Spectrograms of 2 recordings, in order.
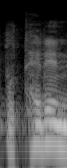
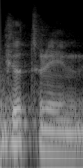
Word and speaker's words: Buterin: 우리말로는 비탈릭 부테린 이렇게도 쓰는데, 영식 발음은 뷰트린 이렇게 얘기를 해요.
